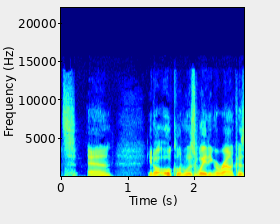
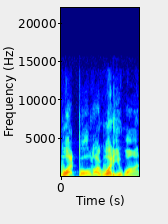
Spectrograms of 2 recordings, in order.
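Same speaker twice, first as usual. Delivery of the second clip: put-on mad, annoyed, sore voice. Retelling the manager's reply in his office after a loss: imitating mad Tommy Lasorda. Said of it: "when he's so mad after the win or after the loss".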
